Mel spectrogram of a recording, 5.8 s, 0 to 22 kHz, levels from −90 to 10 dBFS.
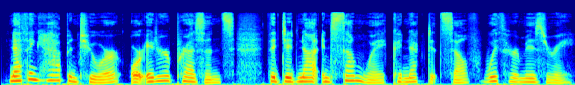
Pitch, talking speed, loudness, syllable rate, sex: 175 Hz, 200 wpm, -21 LUFS, 5.5 syllables/s, female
